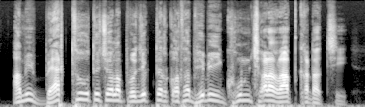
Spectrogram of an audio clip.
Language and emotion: Bengali, fearful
